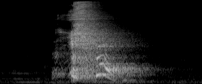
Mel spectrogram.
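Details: Sneeze: a short breath in followed by one loud, explosive sneeze that fades out, a single sneeze induced by tickling.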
